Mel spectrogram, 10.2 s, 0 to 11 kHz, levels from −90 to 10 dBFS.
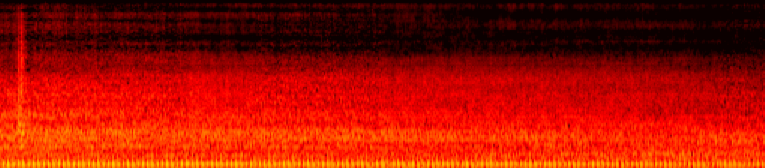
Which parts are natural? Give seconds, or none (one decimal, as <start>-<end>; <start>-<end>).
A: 0.0-2.5; 3.4-5.1; 9.6-10.2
